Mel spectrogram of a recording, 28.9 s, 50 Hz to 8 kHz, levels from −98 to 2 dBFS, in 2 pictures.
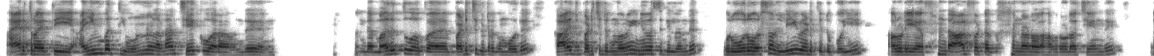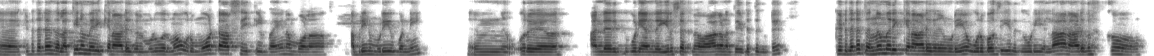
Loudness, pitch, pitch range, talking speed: -19 LUFS, 155 Hz, 145-175 Hz, 120 wpm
